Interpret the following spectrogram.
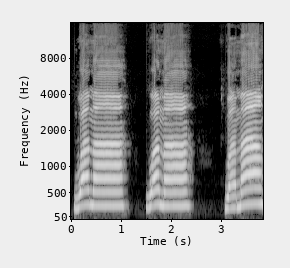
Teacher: الف مدہ کو 2 حرکت کی مقدار کھینچ کر پڑھتے ہیں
